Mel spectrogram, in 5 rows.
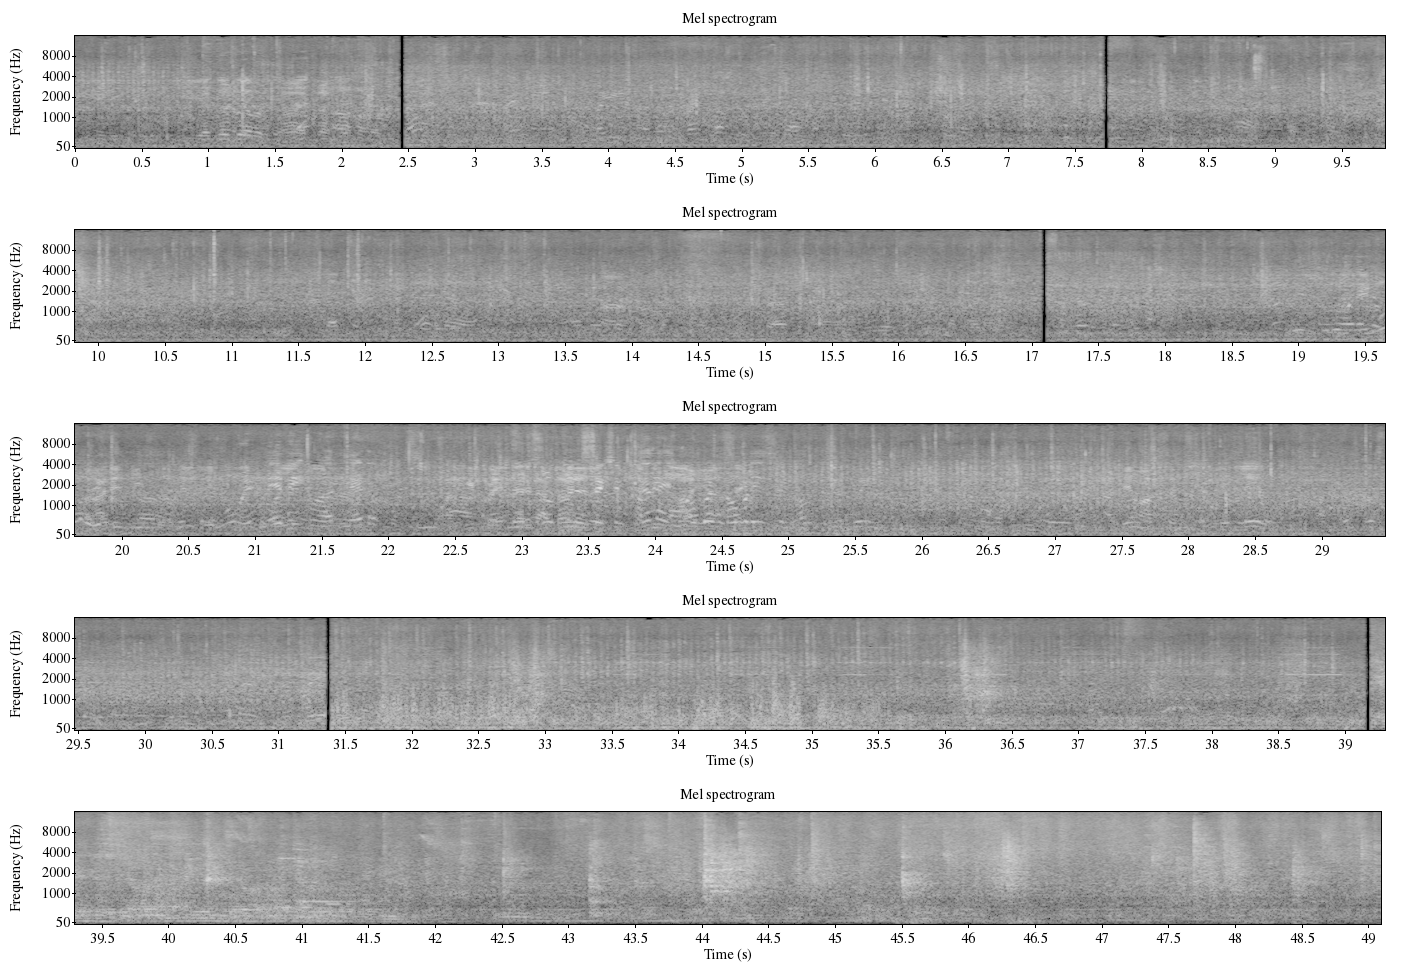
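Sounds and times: construction machinery engine rumble: 0:00.0 - 0:49.0
faint voices: 0:00.0 - 0:49.0
wind buffeting microphone: 0:00.0 - 0:49.0
people talking in background: 0:00.8 - 0:33.8, 0:34.6 - 0:46.5.

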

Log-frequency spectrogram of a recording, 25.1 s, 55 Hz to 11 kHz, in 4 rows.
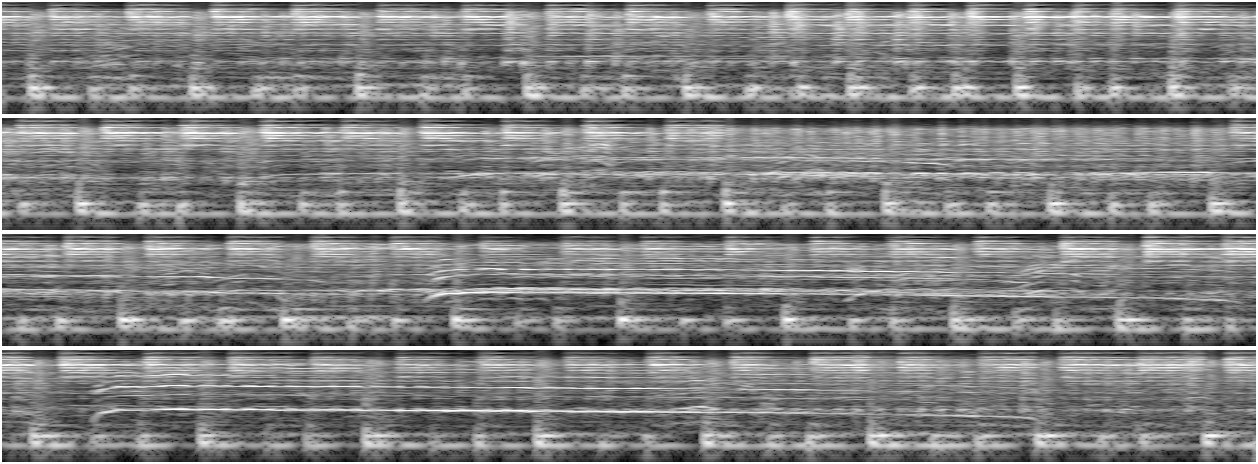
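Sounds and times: fast drumming: 0:00.0 - 0:25.0
wind instrument long notes: 0:01.7 - 0:24.8.

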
